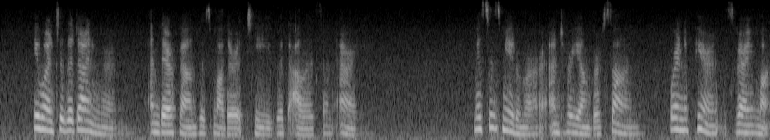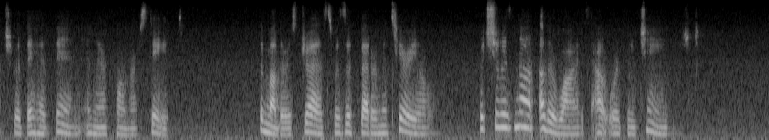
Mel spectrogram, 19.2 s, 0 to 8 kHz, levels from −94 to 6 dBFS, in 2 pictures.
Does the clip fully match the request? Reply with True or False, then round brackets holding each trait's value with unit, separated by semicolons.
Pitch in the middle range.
True (160 Hz)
